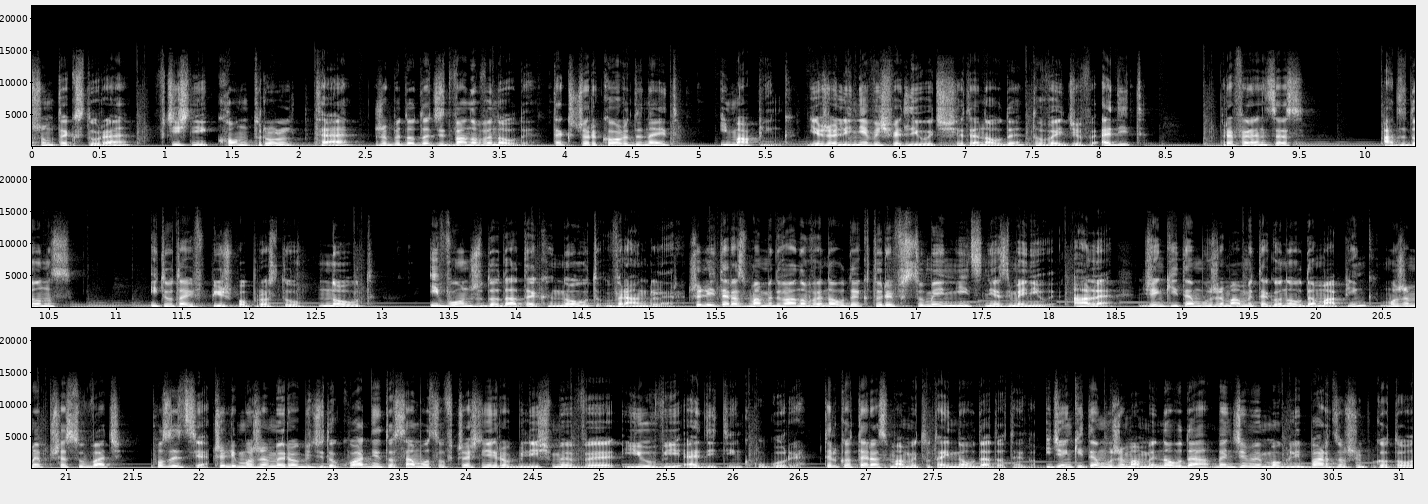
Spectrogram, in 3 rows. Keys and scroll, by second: 2.2 ctrl+t, 12.3 n, 12.5 o, 12.5 d, 28.2 ctrl+z.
